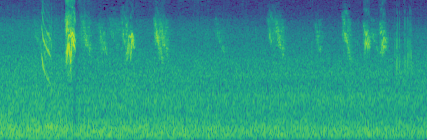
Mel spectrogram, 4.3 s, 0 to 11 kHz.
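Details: Chirping sparrows with young birds, recorded 27 June 2019: quick high twittering notes, one loud sharp chirp early, then softer chirps spread in short bursts over faint background hiss.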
